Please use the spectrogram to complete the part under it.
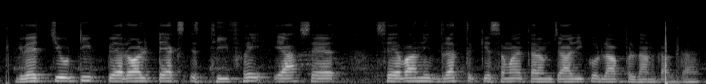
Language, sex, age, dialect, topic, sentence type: Hindi, male, 18-24, Awadhi Bundeli, banking, statement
